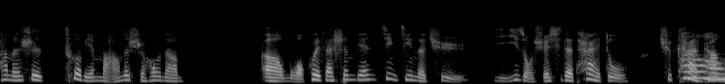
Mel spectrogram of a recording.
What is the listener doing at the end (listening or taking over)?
taking over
